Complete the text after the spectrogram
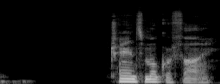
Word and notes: transmogrify: Australian English

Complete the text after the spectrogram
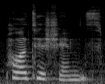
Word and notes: politicians: American English

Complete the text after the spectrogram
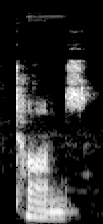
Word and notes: tarns: British English

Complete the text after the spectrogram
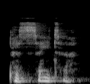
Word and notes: peseta: British English

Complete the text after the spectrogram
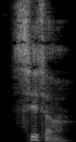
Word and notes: sitter: Australian English

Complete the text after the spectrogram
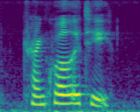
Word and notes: tranquillity: American English

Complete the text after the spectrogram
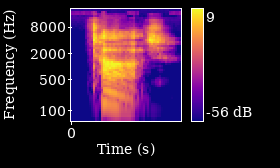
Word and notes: tart: Australian English

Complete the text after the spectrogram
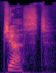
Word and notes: just: American English

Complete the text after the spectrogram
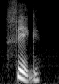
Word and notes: fig: American English

